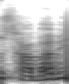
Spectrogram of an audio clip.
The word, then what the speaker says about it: স্বাভাবিক: আমি যদি বলি স্বাভাবিক এখানে কিন্তু স্বাভাবিক উচ্চারণ করছি সেখানে কিন্তু দন্তস্বর সঙ্গে যে বফলা যুক্ত আছে স্বাভাবিক এভাবে উচ্চারণ করছি না স্বাস্থ্য এইভাবে উচ্চারণ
